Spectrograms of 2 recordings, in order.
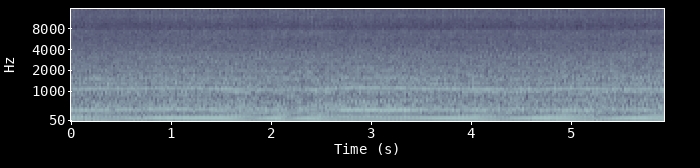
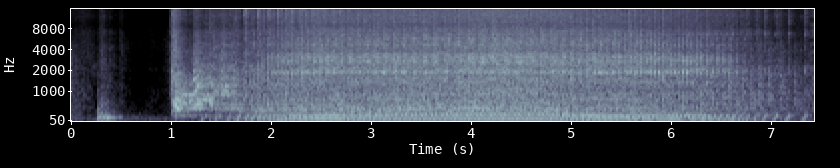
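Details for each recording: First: Coleman Powermate 7000 generator, 18 HP twin L-head, 3600 rpm, revived non-runner after carb cleaning and fuel filter, on choke, primed with gas down carb: steady low drone with even beat, no knocks or stumbles; running smoothly. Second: Coleman Powermate 7000 generator, 18 HP twin L-head, 3600 rpm, non-runner with fuel filter fitted and carb hooked back up, on choke with gas poured down carb: brief crank, catches, runs rough a few seconds then dies; owner thinks not yet primed.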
